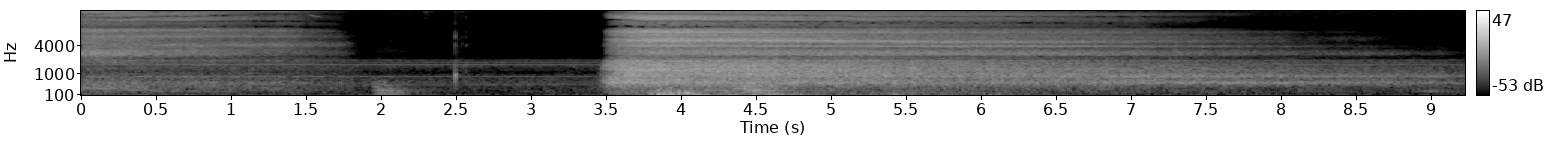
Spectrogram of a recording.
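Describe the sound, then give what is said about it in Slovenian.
A deep breath drawn in through the nose during a guided breathing exercise: a long, airy hiss that begins abruptly after a quiet pause and slowly fades over several seconds. “In tretjič globoko dih skozi nos.”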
